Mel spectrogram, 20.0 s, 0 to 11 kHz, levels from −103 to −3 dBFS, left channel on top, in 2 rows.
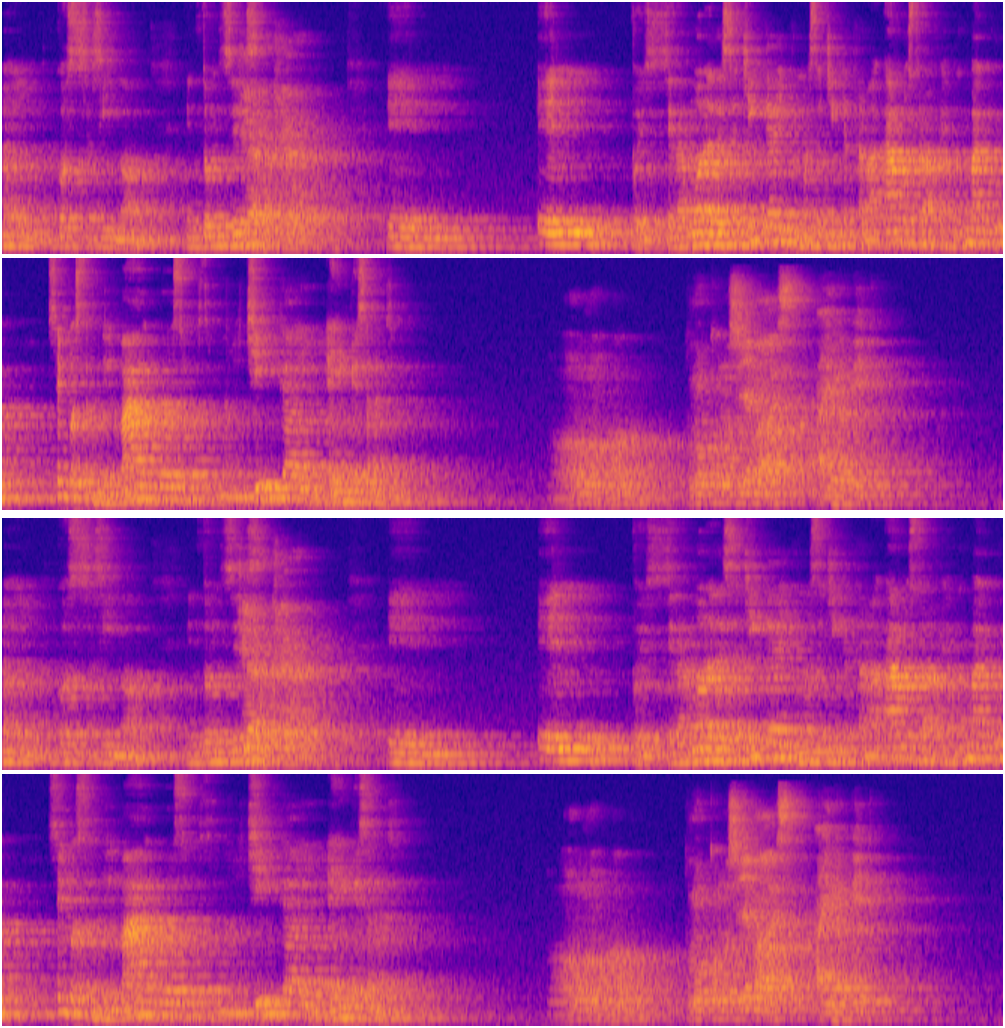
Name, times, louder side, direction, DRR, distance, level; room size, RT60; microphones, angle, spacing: voice 1, 0.0-1.4 1.8-2.6 3.8-4.6 5.3-10.0 10.5-13.8, left 1 dB, 75° left, -2 dB, 0.5 m, -30 dB
voice 2, 2.4-3.1 15.4-16.4 16.8-18.7, right 1 dB, 85° right, -5 dB, 0.6 m, -31 dB
2.1 x 2.0 x 3.0 m, 2.1 s
head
